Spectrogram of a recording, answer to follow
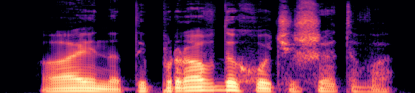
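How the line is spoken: Plain. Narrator (Russian): спросил мой брюнет

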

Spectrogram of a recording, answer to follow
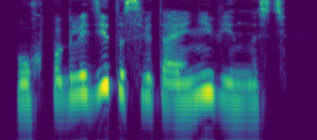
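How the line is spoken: Skeptical snort. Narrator (Russian): недоверчиво хмыкнул Гера

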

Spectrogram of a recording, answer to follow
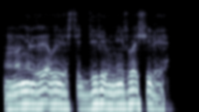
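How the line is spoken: Muttered under breath. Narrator (Russian): пробормотал Влад себе под нос

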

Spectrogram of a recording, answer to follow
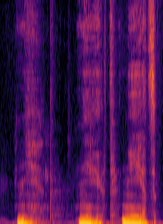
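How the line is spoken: Moaning. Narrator (Russian): застонал Батист

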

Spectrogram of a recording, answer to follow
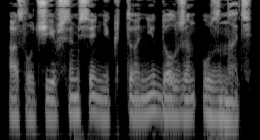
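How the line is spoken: Calm but demanding. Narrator (Russian): спокойно, но в то же время требовательно сказал мне принц Ада

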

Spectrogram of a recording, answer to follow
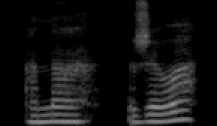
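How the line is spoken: Timid question. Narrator (Russian): робко спросила Ярослава

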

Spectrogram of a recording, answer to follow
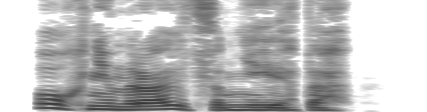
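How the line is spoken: Grumbling. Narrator (Russian): пробурчала я

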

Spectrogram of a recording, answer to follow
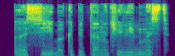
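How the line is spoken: Mocking, through gritted teeth. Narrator (Russian): процедил Андрей и передразнил ее

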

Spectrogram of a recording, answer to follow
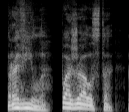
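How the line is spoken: Moaning. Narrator (Russian): застонала Этта

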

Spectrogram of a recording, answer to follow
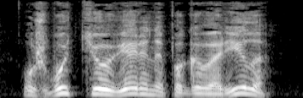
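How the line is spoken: Short laugh. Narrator (Russian): коротко рассмеялась она

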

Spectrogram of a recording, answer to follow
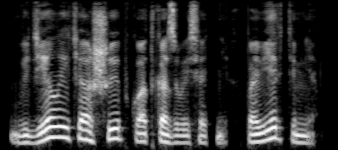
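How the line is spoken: Quiet, after a groaning sigh. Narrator (Russian): Посетитель со стоном вздохнул и тихо сказал

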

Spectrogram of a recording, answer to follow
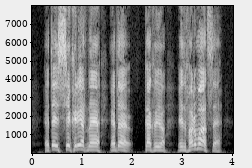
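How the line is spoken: Stumbling, confused shout. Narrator (Russian): закричал второй, запутываясь в словах

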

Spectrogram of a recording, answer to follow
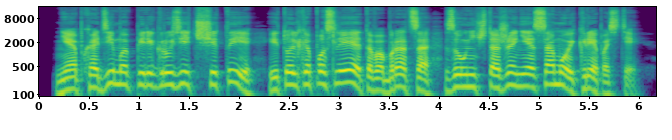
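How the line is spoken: Shouted while stunned. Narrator (Russian): заорала Элли, когда в очередной раз ее оглушило

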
